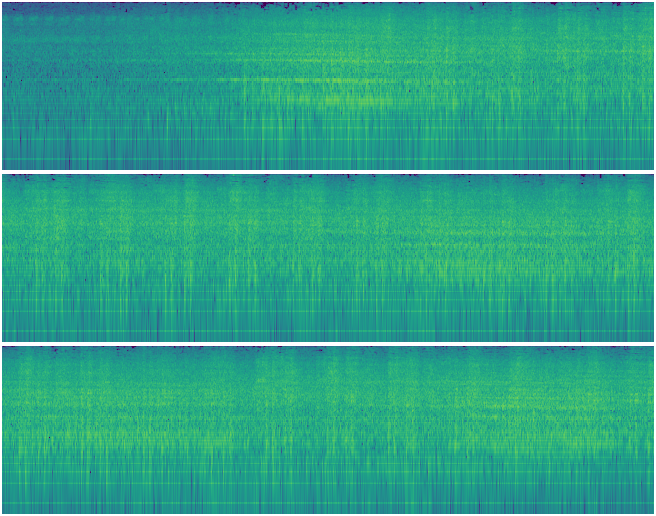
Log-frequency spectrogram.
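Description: Electric-hauled container freight train passing close by. The noise swells as the locomotive arrives a few seconds in, with a brief slightly falling tone, then a long run of container wagons clatters over the rail joints in quick repeated clicks. The sound drops away near the end as the last wagons go by.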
